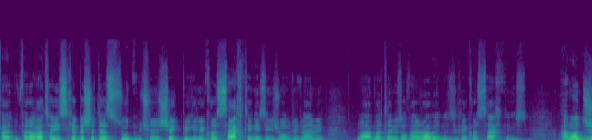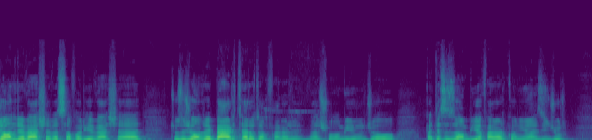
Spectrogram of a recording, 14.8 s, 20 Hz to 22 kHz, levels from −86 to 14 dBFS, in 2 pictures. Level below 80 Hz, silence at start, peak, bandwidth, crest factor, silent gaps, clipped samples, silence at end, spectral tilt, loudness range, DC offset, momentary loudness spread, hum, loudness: -64 dBFS; 0 s; -2 dBFS; 13.5 kHz; 22 dB; none; under 0.1%; 0.35 s; -6 dB/octave; 8 LU; under 0.1%; 16 LU; none; -24 LUFS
